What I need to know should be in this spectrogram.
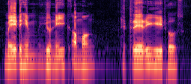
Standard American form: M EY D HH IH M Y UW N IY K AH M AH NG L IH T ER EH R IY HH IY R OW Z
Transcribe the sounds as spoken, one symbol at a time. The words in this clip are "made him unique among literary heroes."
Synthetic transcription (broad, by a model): M EY D HH IH M Y UW N IY K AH M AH NG L IH T ER EH R IY HH IY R OW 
